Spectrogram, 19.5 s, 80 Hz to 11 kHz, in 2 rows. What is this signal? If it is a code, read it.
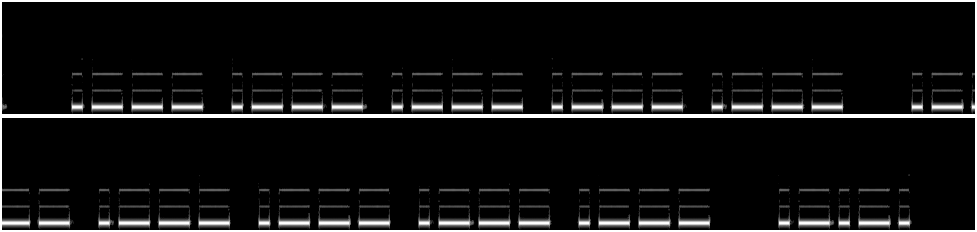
Morse code, heard as a keyed tone, about 12 wpm, 800 Hz. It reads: JJJJJ JJJJJ <AR>
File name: CW gyakorlas j 10 baud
